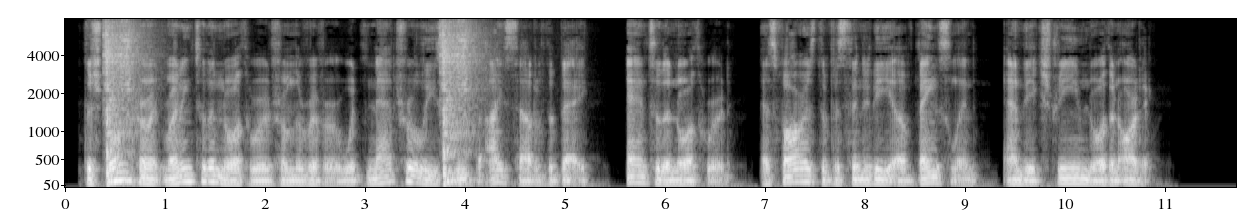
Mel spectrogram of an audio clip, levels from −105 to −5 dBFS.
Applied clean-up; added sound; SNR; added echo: none; Explosion; 6 dB; reverberation time 0.2 s.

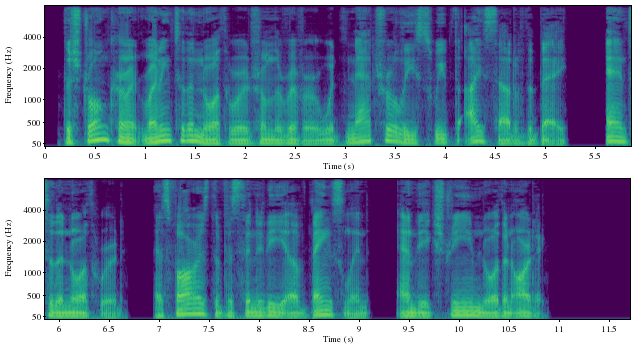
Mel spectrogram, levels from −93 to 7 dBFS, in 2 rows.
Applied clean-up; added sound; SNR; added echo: none; none; none; none.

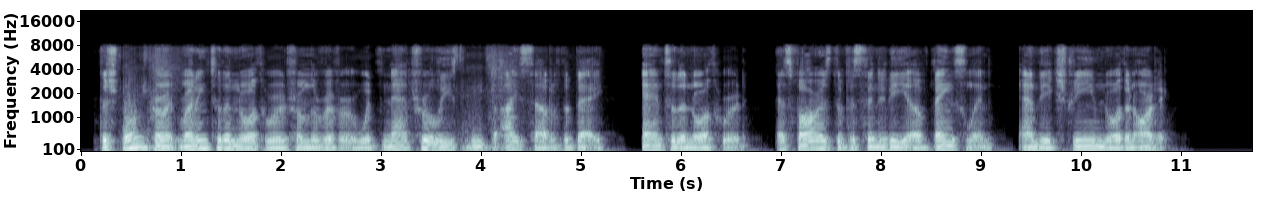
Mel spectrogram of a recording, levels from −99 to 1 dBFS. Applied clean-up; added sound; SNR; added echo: neural separator model SepFormer DNS4.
